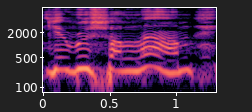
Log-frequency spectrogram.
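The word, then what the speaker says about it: ירושלים: beautiful a beautiful city now the name jerusalem pronounced yerushalam in hebrew is a combination of two words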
